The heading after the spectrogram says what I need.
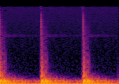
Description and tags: short rhytm and drum bits. Good to have in your toolbox.
lumps, toolbox, fragments, bits, music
